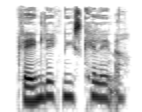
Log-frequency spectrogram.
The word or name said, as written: planlægningskalender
